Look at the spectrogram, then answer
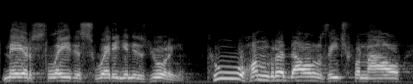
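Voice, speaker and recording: An actor playing a fussy, put-upon comic sidekick in a 1940s western radio drama. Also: male voice, a little high, a little slow, a little mellow, lightly acted. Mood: dry, scornful. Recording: dull old radio recording.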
